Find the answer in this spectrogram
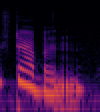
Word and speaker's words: stubborn: it don't be stubborn R is silent here so we say don't be stubborn Z tuck your shirt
